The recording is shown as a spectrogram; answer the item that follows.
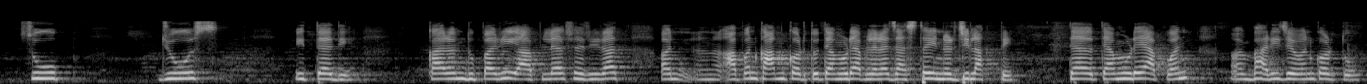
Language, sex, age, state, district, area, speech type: Marathi, female, 18-30, Maharashtra, Washim, rural, spontaneous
